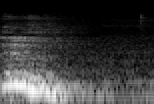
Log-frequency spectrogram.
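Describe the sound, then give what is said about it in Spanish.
A single throat clearing: one short, rough, low-pitched rasp that starts strong and fades quickly. “Se aclara la garganta”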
